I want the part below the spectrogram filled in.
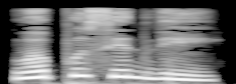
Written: ವಪುಸಿದ್ಧಿ

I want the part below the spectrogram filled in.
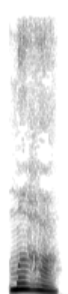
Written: ಮೇಹು

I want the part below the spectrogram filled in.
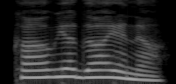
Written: ಕಾವ್ಯಗಾಯನ

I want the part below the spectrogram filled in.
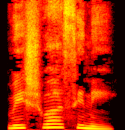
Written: ವಾಸವಾಸನ

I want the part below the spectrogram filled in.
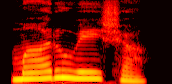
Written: ಮಾರುವೇಷ

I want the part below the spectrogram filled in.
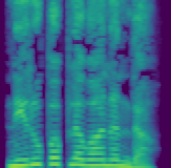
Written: ನಿರುಪಪ್ಲವಾನಂದ

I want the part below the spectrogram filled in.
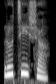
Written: ಋಚೀಷ

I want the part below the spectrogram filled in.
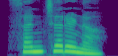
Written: ಸಂಚರಣ

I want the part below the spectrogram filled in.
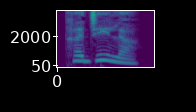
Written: ಕಜ್ಜಾಲಿ

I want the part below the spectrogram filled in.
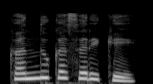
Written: ಗಂದಿಗಸರಕು

